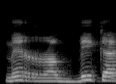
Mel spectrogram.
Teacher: direct জুড়িয়ে পড়ে দিতে হবে বিনা গুন্নায়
